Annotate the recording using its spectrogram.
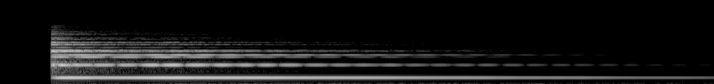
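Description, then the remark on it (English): A single meditation bell is struck once, ringing out with a clear, steady tone that slowly fades over several seconds into silence, with no voices present. “And I'm going to cue up the sound of the bell just as you start to settle into the feeling of the body right now as I cue up this sound.”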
